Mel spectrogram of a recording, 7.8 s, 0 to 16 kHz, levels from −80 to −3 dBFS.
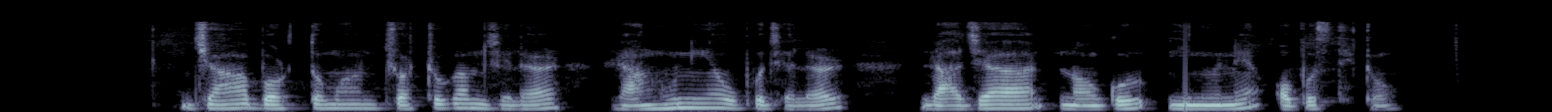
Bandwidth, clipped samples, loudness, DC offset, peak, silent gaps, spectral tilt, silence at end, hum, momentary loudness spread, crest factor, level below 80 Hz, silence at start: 7.8 kHz; under 0.1%; -30 LUFS; under 0.1%; -12 dBFS; none; -6 dB/octave; 0.75 s; none; 10 LU; 18 dB; -66 dBFS; 0.9 s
